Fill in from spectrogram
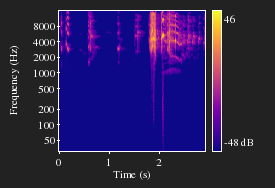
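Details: Two adult rosy-faced lovebirds in opaline colour mutations: a few faint tweets, then a loud harsh shriek and a sharp chirp, fading into thin twittering notes.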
